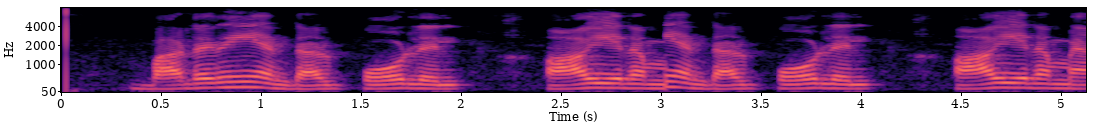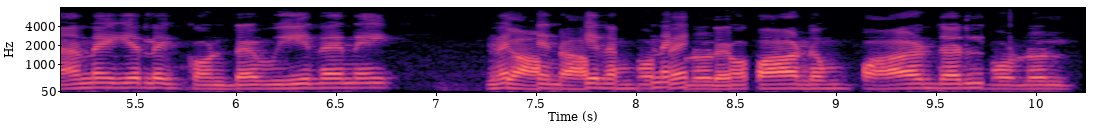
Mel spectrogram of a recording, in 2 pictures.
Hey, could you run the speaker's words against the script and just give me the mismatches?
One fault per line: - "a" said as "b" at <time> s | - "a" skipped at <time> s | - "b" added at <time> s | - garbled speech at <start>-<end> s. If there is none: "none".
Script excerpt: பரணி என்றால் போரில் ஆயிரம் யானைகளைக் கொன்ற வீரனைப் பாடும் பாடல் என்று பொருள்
- "என்றால் போரில் ஆயிரம்" added at 3.1 s
- garbled speech at 7.3-8.6 s
- "என்று" skipped at 9.8 s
